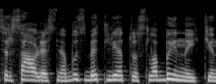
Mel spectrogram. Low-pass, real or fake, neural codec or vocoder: 19.8 kHz; fake; vocoder, 44.1 kHz, 128 mel bands every 256 samples, BigVGAN v2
